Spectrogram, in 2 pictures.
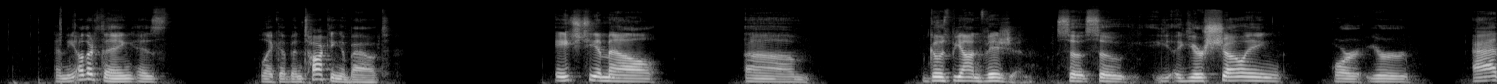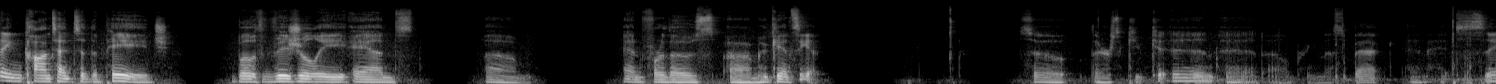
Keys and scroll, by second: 0.6 super+s, 28.3 5, 29.1 super+5, 29.4 super+s.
